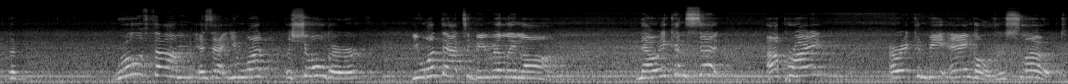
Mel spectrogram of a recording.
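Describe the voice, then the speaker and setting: An extremely high-pitched voice belongs to a middle-aged woman vet addressing an outdoor clinic crowd at a racetrack paddock through a handheld mic. She explains with emphatic, gesturing instruction, and the echoey sound includes background noise.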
